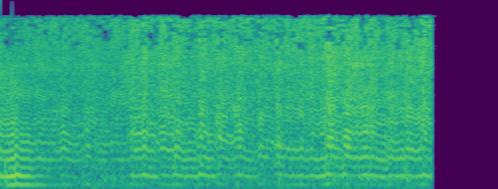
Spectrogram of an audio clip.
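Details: Flies buzzing in a steady, continuous drone with a low hum and stacked harmonics, wavering slightly in pitch for about three seconds before stopping abruptly.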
